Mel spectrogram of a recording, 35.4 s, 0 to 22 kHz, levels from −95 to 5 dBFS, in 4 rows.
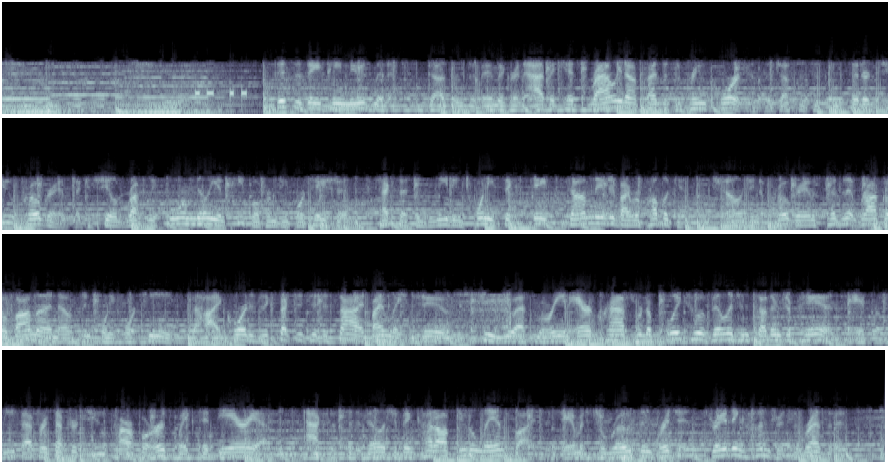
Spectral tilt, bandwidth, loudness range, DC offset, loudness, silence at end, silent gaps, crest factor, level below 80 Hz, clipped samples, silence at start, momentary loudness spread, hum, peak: -7.5 dB/octave; 3.2 kHz; 2 LU; under 0.1%; -21 LUFS; 0 s; none; 18 dB; -30 dBFS; under 0.1%; 0 s; 6 LU; none; -2 dBFS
